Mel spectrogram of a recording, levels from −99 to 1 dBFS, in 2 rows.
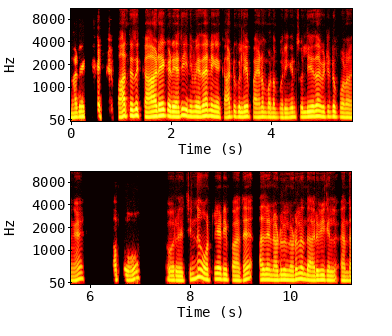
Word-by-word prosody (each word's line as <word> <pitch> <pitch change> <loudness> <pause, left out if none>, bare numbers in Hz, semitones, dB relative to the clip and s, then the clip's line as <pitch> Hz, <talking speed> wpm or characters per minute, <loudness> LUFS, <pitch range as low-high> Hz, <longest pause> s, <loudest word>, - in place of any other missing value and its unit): காடே 135 +4 0 0.2
கிடை - - -4 0.4
பார்த்தது 170 +4 +4 0.2
காடே 150 +5 +6
கிடையாது, 145 +1 +4
இனிமேல் 145 -2 +2
தான் 165 +1 +4
நீங்கள் 145 -4 0
காட்டுக்குள்ளேயே 145 +2 0
பயணம் 135 +1 -2
பண்ணப்போகிறீர்கள் 130 0 -3
என்று 135 +1 -9
சொல்லியே 145 +2 +2
தான் 160 -1 +3
விட்டுவிட்டுப் 145 0 -3
போனார்கள். 130 +4 -3 0.7
அப்பொழுது 145 0 -4 0.7
ஒரு 130 -1 -1 0.2
சின்ன 160 +4 -2 0.2
ஒற்றையடிப் 155 -1 -2
பாதை. 130 +4 -1 0.3
அதில் 150 -1 +1
நடு 145 +1 +1
நடுவில் 155 +5 +1
அந்த 140 - 0
அருவிகள். 135 -2 0 0.2
அந்த 120 0 -4
140 Hz, 145 wpm, -22 LUFS, 135-150 Hz, 0.7 s, காடே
